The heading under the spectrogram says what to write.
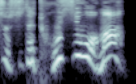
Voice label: touch, zh hant; cookie run

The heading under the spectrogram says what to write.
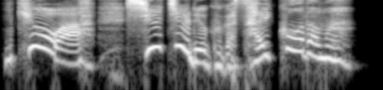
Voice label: level up, ja; Cookie Run

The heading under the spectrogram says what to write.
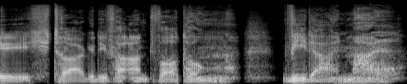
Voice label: defeat, de; Cookie Run

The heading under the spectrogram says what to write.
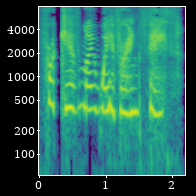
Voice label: defeat, en; cookierunwiki

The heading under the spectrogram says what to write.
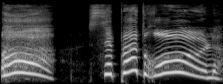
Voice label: defeat, fr; Cookie Run

